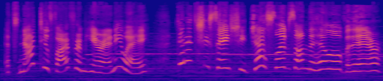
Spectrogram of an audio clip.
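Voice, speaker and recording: Game fairy sidekick: extremely high, squeaky little girl, animated and eager, over prominent music. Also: normal speed. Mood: chatty. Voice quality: squeaky, childlike. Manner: exclamatory, expressive, eager. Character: tiny cheerful childlike fairy girl companion, eager and talkative. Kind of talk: video game character acting. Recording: music behind the voice.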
